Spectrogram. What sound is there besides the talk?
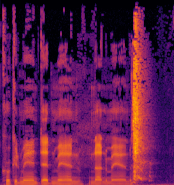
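sneeze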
